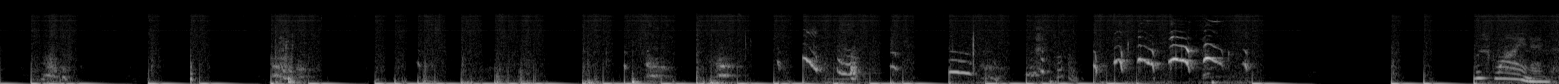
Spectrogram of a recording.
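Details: Young German Shepherd puppies, four weeks old, after a meal; short scattered sounds and rustles give way to clusters of high squeaky whimpers near the end, with a lower drawn-out whine closing the passage.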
